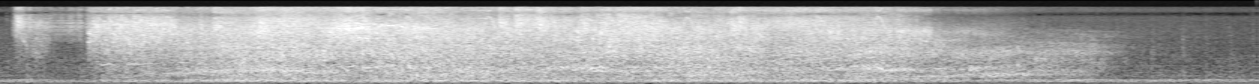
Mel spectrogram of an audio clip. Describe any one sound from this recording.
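Magic spells crackle and burst loudly during a fight.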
